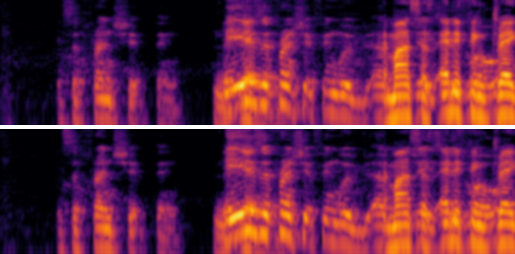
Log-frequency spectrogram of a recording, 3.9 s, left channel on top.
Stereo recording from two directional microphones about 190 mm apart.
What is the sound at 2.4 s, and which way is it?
Speech, 65° right (ahead or behind).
